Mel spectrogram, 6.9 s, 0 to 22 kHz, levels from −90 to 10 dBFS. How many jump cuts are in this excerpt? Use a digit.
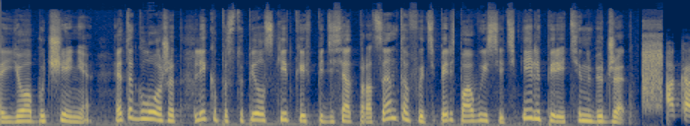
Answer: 4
